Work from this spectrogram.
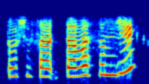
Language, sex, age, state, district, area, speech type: Kashmiri, female, 30-45, Jammu and Kashmir, Bandipora, rural, conversation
